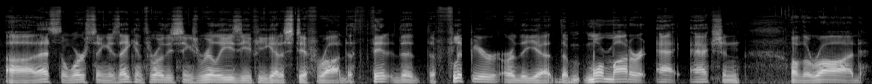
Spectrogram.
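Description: A man's voice: lowish voice, steady tone, moderate pace, no room sound. A man in his thirties hosting a fishing video, casually explaining lures and rods from a boat on a lake, rambling with lots of fillers and restarts. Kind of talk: casual how-to narration while fishing.

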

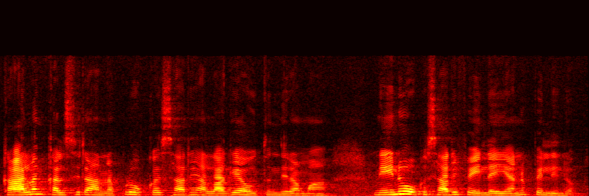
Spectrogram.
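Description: A woman's voice: mid-range voice, fast talker, slight background noise, close to an everyday voice. A woman voicing a nervous, scheming young man who coaxes and pleads, in a storybook reading. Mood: persuasive. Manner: coaxing, flustered.

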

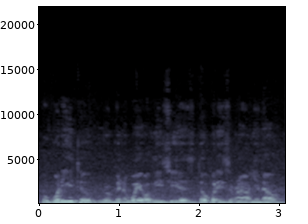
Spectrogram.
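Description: An American man in his nineties, an old veteran remembering the past in halting, conversational stories, repeating himself and acting out remembered dialogue. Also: on the high side, steady tone, gravelly, mellow. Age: 90s. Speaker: war veteran interviewee. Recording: noisy handheld home recording.

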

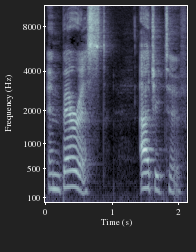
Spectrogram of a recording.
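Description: A woman with an American accent reads English words and sentences at a very slow, measured pace. She says each phrase twice, carefully, as a model for learners to copy. Her pitch sits in a middle range. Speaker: English teacher giving model readings.

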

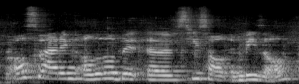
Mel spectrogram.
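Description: In a home kitchen, a young woman gives a casual, chatty cooking demo and explains every step as she goes. She talks a little fast with a fairly high pitch. The audio sounds roomy, with faint background music.

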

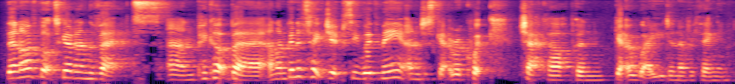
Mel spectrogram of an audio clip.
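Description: A woman's voice: mid-range voice, animated, brisk, few pauses, sharp tone. A British woman in her thirties chatting casually in a home vlog, slightly wheezy from a cold. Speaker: vlogger. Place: rooms at home, indoors. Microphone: handheld phone or camera. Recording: echoey room, some noise and clicks.

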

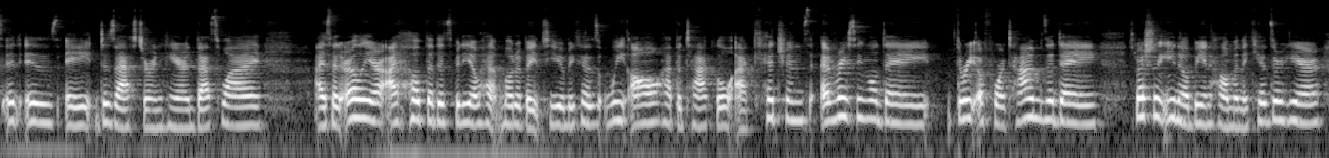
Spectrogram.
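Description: A woman's voice: fairly high pitch, moderate pace, darkish tone. A woman in her thirties chatting casually to viewers as a home cleaning vlogger, talking them through her chores. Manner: chatty, addresses viewers directly. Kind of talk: casual voice-over chat.

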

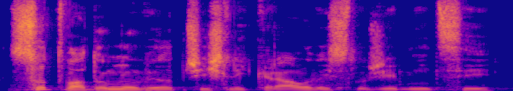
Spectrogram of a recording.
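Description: Man, preacher, sermon reading, husky, mellow, hesitant. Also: mid-range voice, steady tone. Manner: hesitant, with fillers when speaking freely.

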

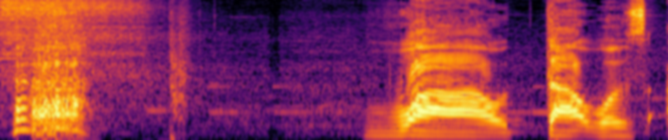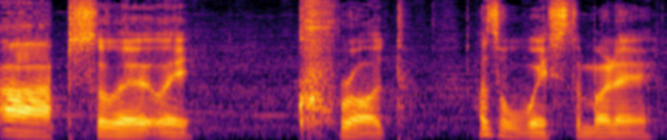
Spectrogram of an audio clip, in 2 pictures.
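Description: A man streams a video game with excitable, casual commentary that's playful and full of swearing. His voice is fairly low, slow and smooth.

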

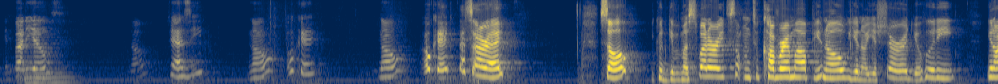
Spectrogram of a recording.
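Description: A woman's voice: medium pitch, big-room sound. A woman giving a children's message in church, telling a story, asking the children questions and leading a prayer. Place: church sanctuary.

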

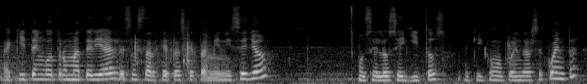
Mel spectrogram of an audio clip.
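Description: A woman showing how she teaches her son to read at home, sounding out letters slowly and patiently with frequent fillers. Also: mid-range voice, fairly even intonation, vocal fry, noisy background. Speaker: homeschooling mother. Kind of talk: casual home teaching demonstration. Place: home, at a table.

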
